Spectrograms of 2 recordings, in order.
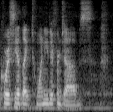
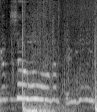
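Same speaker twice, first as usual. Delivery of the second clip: put-on much higher, slow, whiny old-man lament; whiny mock complaint; slower than usual. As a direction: ham up complaining about being old, stretched out. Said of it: "I'm like".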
